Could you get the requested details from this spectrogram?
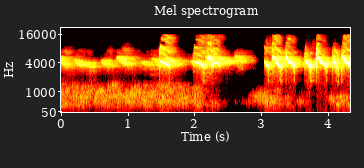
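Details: White-crowned shama kept in a cage while moulting, dated 06-09-2021, starts with soft drawn-out whistles, swells into louder slurred notes, pauses briefly, then fires off a rapid series of sharp chirps.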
